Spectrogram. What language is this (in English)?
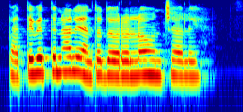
Telugu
